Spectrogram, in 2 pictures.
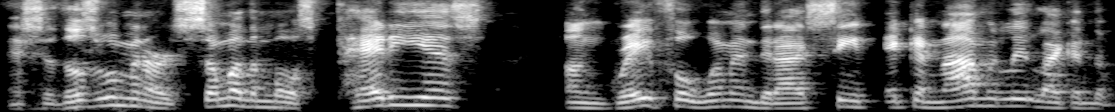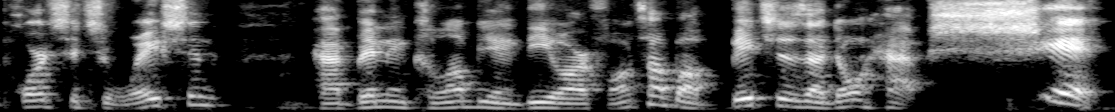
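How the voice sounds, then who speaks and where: A man's voice: fairly high pitch, animated, normal speed. A man from the United States with a Mexican-American accent, talking bluntly and profanely in a casual streamed chat, full of slang. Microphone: streaming call mic.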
